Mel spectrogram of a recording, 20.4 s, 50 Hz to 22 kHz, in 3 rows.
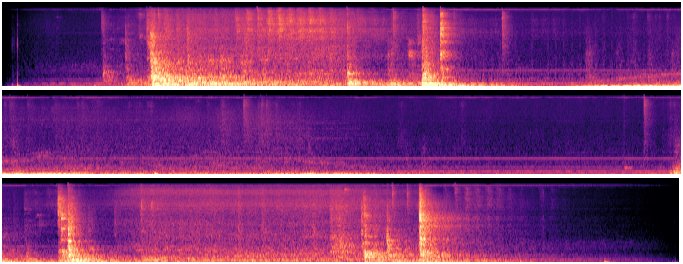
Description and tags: Sound inside elevator
Recorded with Zoom H1n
